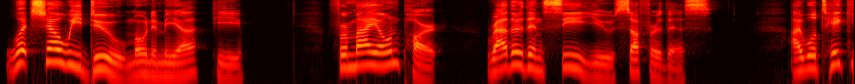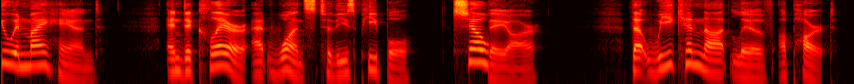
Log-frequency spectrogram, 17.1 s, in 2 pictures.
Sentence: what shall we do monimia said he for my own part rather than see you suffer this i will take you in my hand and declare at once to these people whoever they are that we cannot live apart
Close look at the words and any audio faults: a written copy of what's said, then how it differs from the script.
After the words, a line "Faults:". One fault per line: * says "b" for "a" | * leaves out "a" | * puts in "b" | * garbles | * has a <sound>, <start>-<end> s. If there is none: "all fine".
what shall we do monimia he for my own part rather than see you suffer this i will take you in my hand and declare at once to these people shall they are that we cannot live apart
Faults:
* leaves out "said"
* has a dropout, 8.5-8.6 s
* says "shall" for "whoever"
